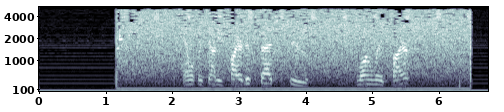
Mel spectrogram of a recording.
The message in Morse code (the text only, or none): none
